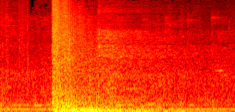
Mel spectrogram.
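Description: A pump-action shotgun fires once in the video game Ghost Recon Future Soldier, a sharp loud blast with a rumbling tail fading over a second or two.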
